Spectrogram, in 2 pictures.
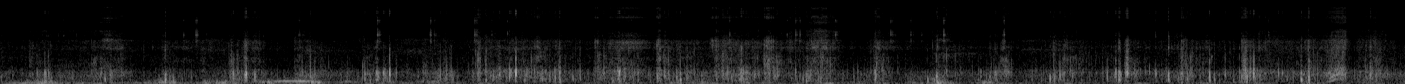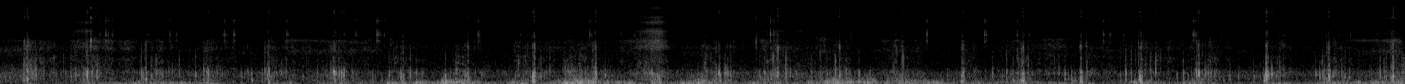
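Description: Footsteps crunching on a packed-snow road scattered with sand and grit: a continuous run of irregular crunches and scuffs.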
